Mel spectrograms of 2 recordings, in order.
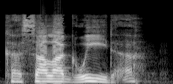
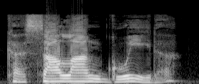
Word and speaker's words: Casalanguida: This was written by Christopher Cantwell, with art by Luca Casalanguida. No, I didn't say that right. I'll try it again. Casalanguida. There we go.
